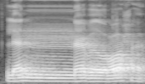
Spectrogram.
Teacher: സാക്കിനത്തായ നൂൻ ശേഷമുള്ള നൂനിൽ പൂർണ്ണമായും ലയിപ്പിച്ച് മണിക്കണം. ഇദ്ഗാം ബിഗുന്ന കാമിൽ.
